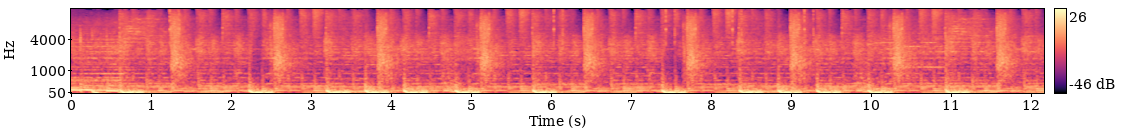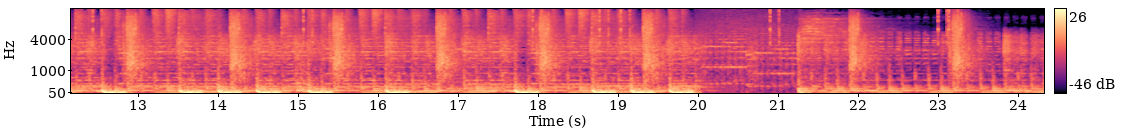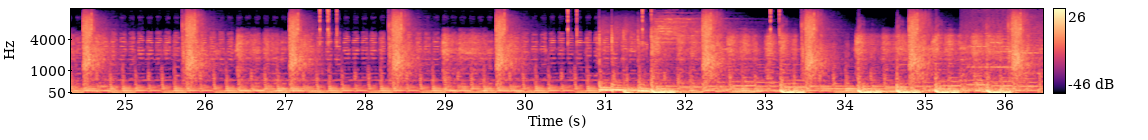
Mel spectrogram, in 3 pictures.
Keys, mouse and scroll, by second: 0.5 ctrl+Tab, 1.2 click, 1.8 g, 7.0 ctrl+z, 7.4 click, 8.2 click, 9.1 click, 9.8 Tab, 11.0 Tab, 11.8 ctrl+Tab, 16.6 ctrl+p, 20.9 click, 21.7 Tab, 23.1 click, 24.9 l, 25.5 ;, 26.3 a, 27.5 click, 30.2 Tab, 31.5 click, 32.4 ctrl+Tab, 33.1 click, 33.6 g.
